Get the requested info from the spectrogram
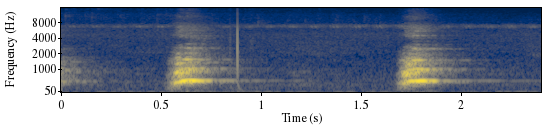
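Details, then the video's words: Nighttime alert barking from Leo, a German Shepherd who knew a dog was outside; two loud, separate barks about a second apart, with a brief click between them. "Leo Knew There Was a Dog Outside! Smart German Shepherd"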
